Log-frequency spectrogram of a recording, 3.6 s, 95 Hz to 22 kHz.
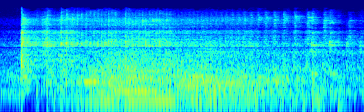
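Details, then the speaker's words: Craftsman 824 snowblower, 205 cc 7 hp engine, reported as won't start or won't stay running, electric start with primer, before carburetor cleaning. Starter thump, then ragged, sputtering firing that dies; clogged carburetor, fires, burns the fuel in the emulsion tube and quits. "That's a classic clogged carburetor it fired up it burnt the gas in the emulsion tube and quit"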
